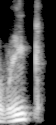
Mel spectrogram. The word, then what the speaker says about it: rink: the n k so rink you can barely hear the N but it's still there rink stink sync crank sync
